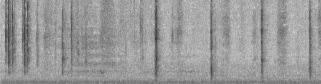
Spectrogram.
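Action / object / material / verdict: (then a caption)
tap / plastic cordless drill housing / plastic / none. Long nails tap the hollow plastic casing and clutch collar of a yellow and black cordless drill held in the hands. Sharp, bright clicks stand out at irregular intervals over a steady low hum, each one dying away quickly.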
